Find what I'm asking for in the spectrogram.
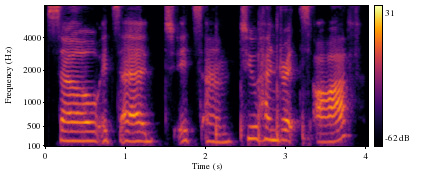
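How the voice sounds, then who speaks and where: Unhurried woman teaching a math lesson. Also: mid-range voice, fairly bright tone. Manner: talks through steps aloud, checking in with okay. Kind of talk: screen-recorded math lesson.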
